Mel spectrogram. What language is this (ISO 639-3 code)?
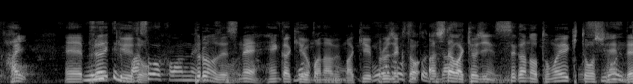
jpn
